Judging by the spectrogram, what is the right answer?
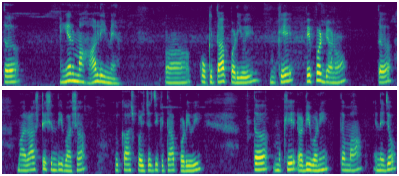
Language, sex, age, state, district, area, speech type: Sindhi, female, 30-45, Rajasthan, Ajmer, urban, spontaneous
